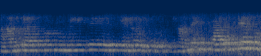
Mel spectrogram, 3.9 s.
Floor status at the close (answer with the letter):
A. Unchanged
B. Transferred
B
